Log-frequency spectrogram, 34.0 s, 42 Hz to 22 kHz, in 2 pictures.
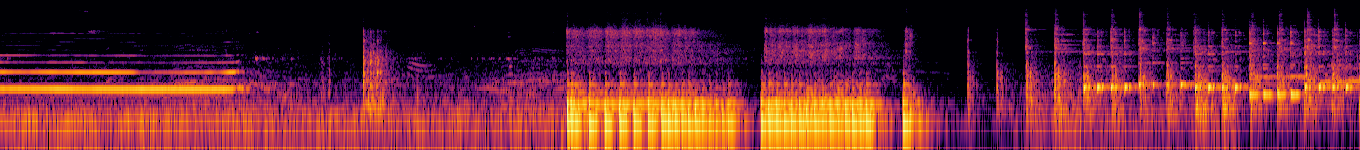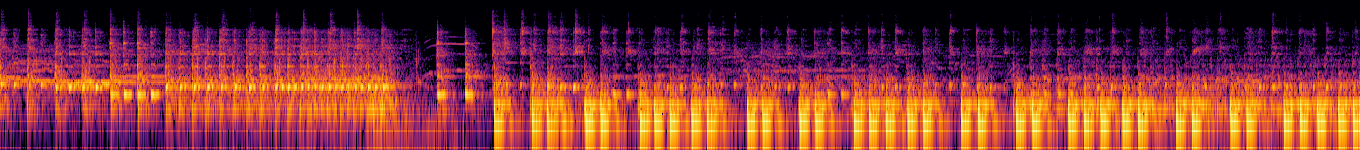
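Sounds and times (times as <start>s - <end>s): drums and cymbals playing: 7.1s - 11.6s, 12.3s - 34.0s.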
